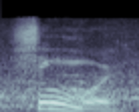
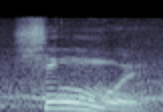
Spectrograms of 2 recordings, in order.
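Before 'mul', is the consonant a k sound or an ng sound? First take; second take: ng sound; ng sound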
